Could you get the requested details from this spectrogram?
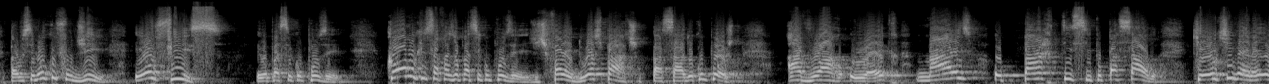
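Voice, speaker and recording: A native French-speaking man teaching a French grammar lesson, lively and drilling pronunciation with his learners. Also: sits high. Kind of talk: online language lesson.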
